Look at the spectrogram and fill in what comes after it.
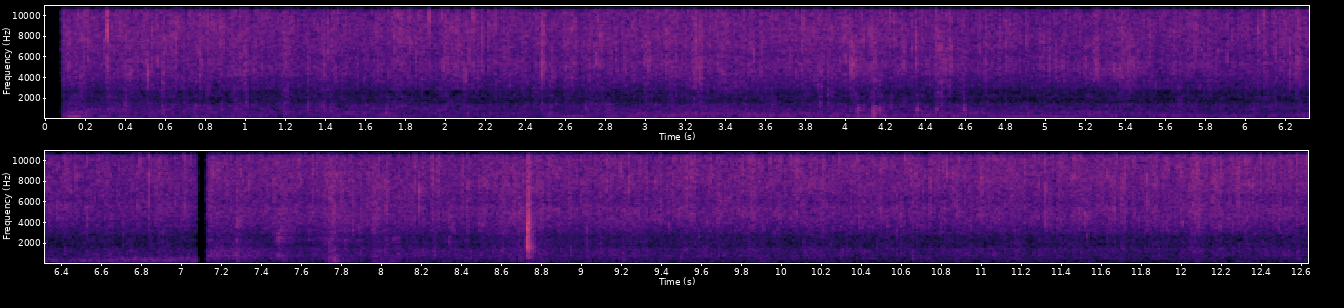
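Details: Hornets at their nest in autumn, as young queens and drones hatch and larvae are removed from the comb; a low, steady droning hum with layered tones throughout, a sharp break near the middle, then the buzzing resumes more faintly with occasional clicks.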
